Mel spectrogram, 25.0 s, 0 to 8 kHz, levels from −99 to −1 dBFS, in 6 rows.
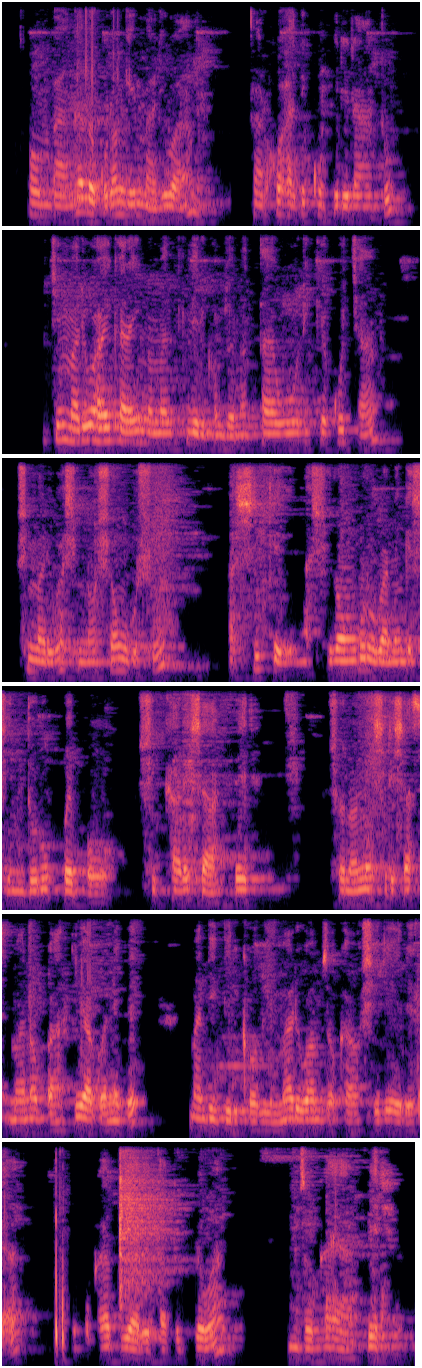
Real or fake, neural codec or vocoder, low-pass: real; none; 7.2 kHz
